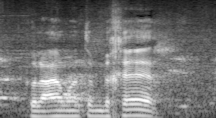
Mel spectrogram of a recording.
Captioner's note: Arabic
